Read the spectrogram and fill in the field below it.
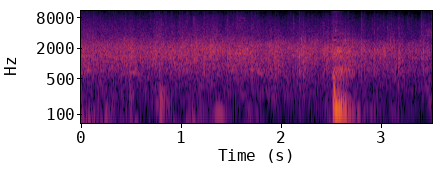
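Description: Steady audience applause, a dense wash of many hands clapping at an even level, with one slightly louder burst midway and no talking over it.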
